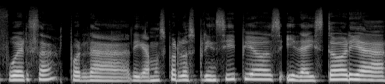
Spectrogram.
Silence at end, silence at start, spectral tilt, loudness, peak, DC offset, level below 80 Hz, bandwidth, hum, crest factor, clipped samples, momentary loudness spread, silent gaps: 0 s; 0 s; -6.5 dB/octave; -17 LUFS; -4 dBFS; under 0.1%; -66 dBFS; 13.5 kHz; none; 14 dB; under 0.1%; 6 LU; none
